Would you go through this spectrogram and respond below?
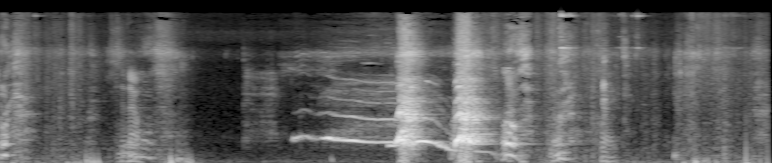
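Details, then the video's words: A female Brittany dog barks at the neighbour's cat asleep on the lawn, trying to wake it: a high, falling whine followed by a quick run of sharp, loud barks. "My Brittany dog barking at cat next door"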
